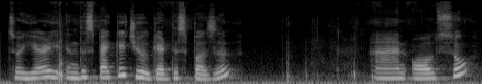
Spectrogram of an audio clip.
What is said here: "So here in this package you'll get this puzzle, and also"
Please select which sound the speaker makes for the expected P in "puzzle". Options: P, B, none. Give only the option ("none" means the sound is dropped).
P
